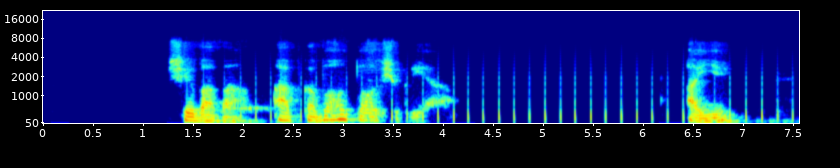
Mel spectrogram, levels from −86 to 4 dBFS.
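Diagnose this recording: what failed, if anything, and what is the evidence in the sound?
A train of clicks runs from 1.82 s to 7.51 s: some forty near-identical pulses at a regular 6.5 per second, peaking about 10 dB above the programme and audible in pauses too. The cause is likely electrical interference coupling into the analogue wiring or interface.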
